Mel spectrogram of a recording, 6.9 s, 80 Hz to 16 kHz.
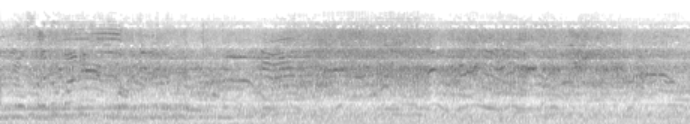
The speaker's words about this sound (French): Clameur assourdissante après 2 heures de silence et de stress pendant une finale très fermée contre les pharaons.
